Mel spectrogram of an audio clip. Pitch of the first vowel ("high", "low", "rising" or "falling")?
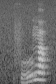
rising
